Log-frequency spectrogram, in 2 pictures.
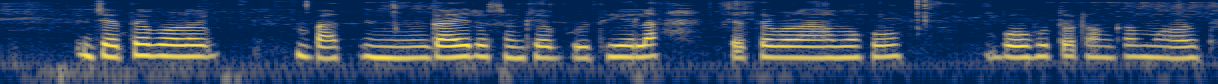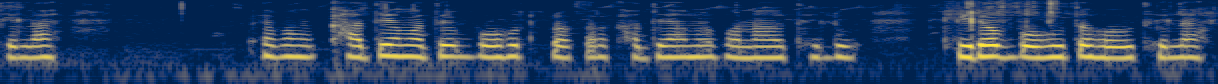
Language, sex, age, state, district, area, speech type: Odia, female, 18-30, Odisha, Rayagada, rural, spontaneous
